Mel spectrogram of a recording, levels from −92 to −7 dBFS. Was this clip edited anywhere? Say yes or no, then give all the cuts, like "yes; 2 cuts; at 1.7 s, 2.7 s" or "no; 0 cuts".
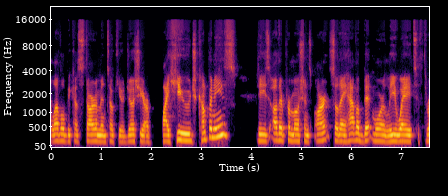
yes; 2 cuts; at 2.0 s, 4.1 s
